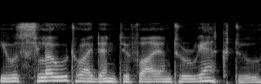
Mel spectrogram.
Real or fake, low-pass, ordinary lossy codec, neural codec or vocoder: real; 7.2 kHz; MP3, 64 kbps; none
